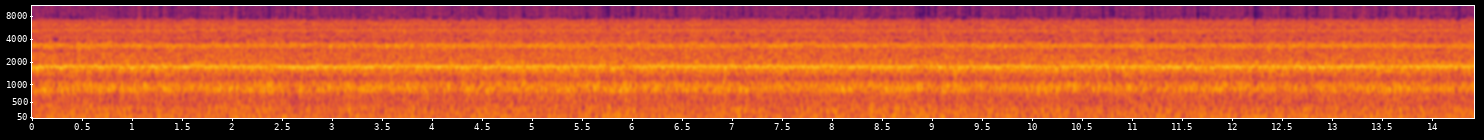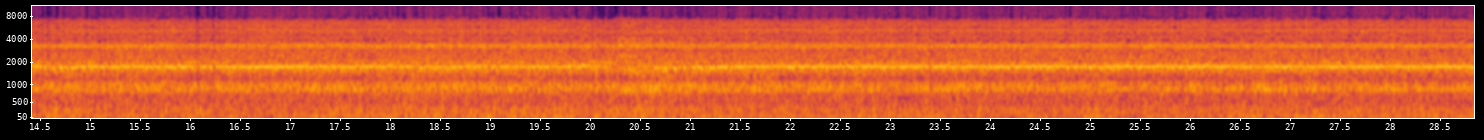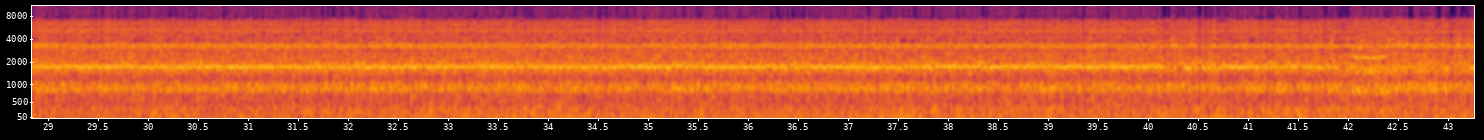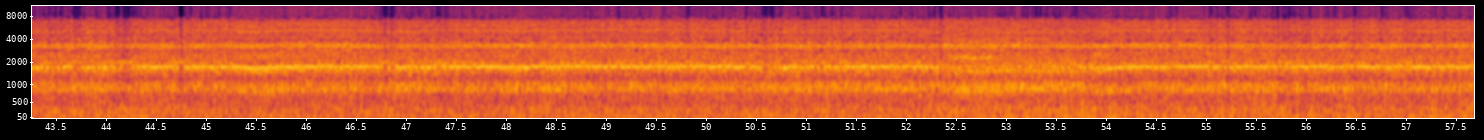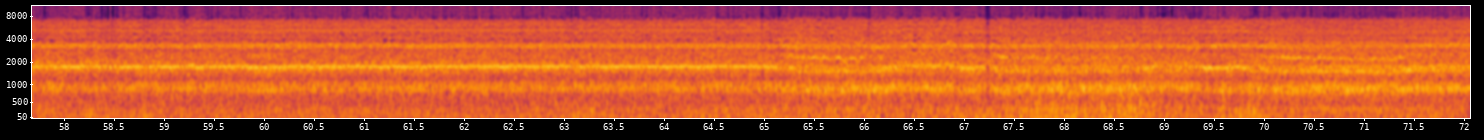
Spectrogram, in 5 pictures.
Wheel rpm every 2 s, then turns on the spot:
230, 230, 230, 230, 230, 240, 230, 230, 230, 230, 230, 230, 230, 230, 240, 230, 230, 230, 240, 230, 230, 230, 230, 230, 230, 230, 220, 230, 230, 230, 230, 230, 230, 220, 220, 220.
none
